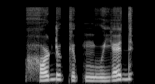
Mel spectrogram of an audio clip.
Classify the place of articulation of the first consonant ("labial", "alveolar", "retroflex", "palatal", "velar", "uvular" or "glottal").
glottal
